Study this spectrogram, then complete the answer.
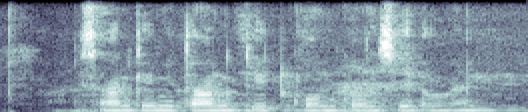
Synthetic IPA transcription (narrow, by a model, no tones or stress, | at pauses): kɪsaːnkemɪt̪aːnkiːʈkɔːnkɔːnseɦɛɛː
